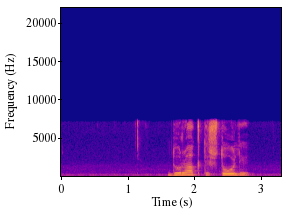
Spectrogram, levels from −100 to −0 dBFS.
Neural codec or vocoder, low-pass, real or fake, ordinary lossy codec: none; 7.2 kHz; real; none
